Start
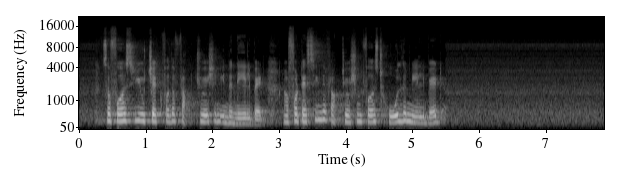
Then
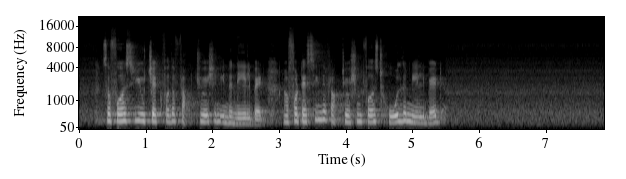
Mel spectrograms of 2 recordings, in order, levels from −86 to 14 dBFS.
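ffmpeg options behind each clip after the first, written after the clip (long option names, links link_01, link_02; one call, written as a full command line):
ffmpeg -i in.wav -af "highshelf=frequency=6800:gain=-10,volume=-2.5dB" out.wav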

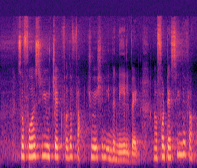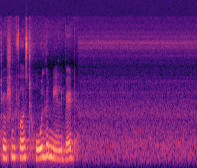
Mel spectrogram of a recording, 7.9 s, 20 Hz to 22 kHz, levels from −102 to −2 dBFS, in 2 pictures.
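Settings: ffmpeg -i in.wav -af "aexciter=amount=14.7:drive=7.5:freq=7500,volume=6.5dB" out.wav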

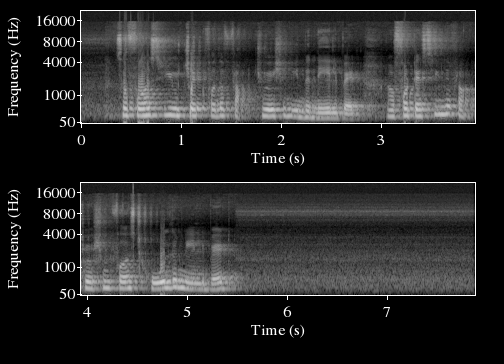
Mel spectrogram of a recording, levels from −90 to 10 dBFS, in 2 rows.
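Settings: ffmpeg -i in.wav -af "aecho=1:1:60|120|180|240|300:0.299|0.134|0.0605|0.0272|0.0122,aeval=exprs='0.316*(abs(mod(val(0)/0.316+3,4)-2)-1)':channel_layout=same,volume=2.5dB" out.wav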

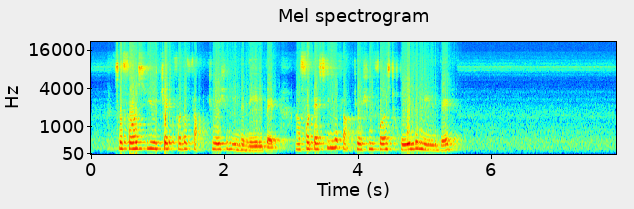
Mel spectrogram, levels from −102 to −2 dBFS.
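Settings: ffmpeg -i in.wav -af "acrusher=bits=3:mode=log:mix=0:aa=0.000001,volume=-1dB" out.wav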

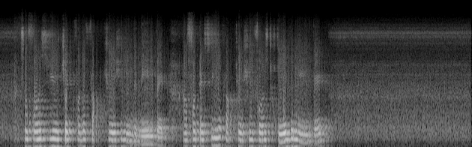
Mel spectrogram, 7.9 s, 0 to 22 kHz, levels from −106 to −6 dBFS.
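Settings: ffmpeg -i in.wav -filter_complex "[0:a]highpass=230,lowpass=5300,acrossover=split=380[link_01][link_02];[link_02]acompressor=threshold=-37dB:ratio=3[link_03];[link_01][link_03]amix=inputs=2:normalize=0,tremolo=f=220:d=0.621,volume=-7dB" out.wav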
